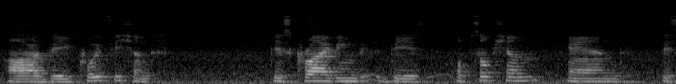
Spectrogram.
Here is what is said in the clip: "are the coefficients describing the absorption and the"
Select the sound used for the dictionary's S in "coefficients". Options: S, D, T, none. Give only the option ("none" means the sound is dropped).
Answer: none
